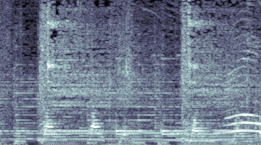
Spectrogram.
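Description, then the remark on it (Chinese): An orange cat meows outside the window several times in a row, drawn-out, tonal cries that rise and fall in pitch, fairly loud and steady across two seconds, with no talking over them. “这时候呢，窗外传来了一只猫咪的叫声”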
